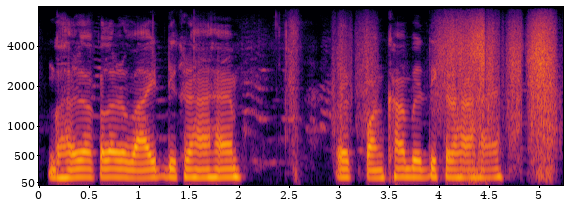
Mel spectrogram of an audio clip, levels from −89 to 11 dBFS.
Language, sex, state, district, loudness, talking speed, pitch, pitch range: Hindi, male, Bihar, Patna, -13 LUFS, 150 wpm, 140 Hz, 135-140 Hz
